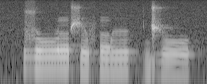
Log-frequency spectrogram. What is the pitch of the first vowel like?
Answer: high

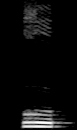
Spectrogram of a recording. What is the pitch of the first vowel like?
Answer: high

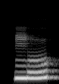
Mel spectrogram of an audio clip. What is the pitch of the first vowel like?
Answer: rising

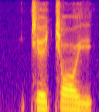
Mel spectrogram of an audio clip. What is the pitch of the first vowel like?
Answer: low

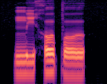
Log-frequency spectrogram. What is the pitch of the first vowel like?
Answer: low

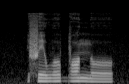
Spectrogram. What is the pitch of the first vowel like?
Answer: low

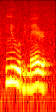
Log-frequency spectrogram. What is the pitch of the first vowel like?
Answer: falling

